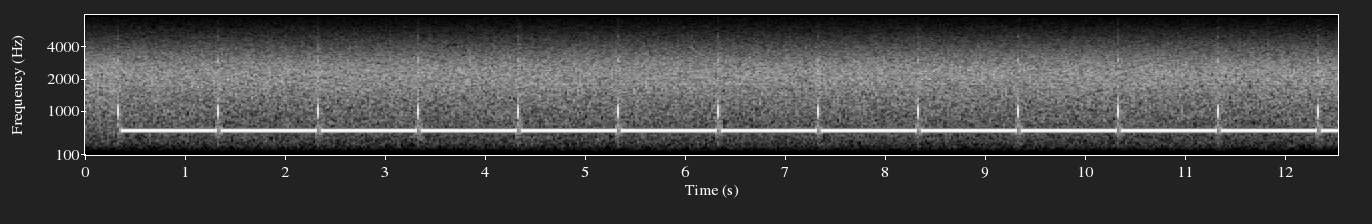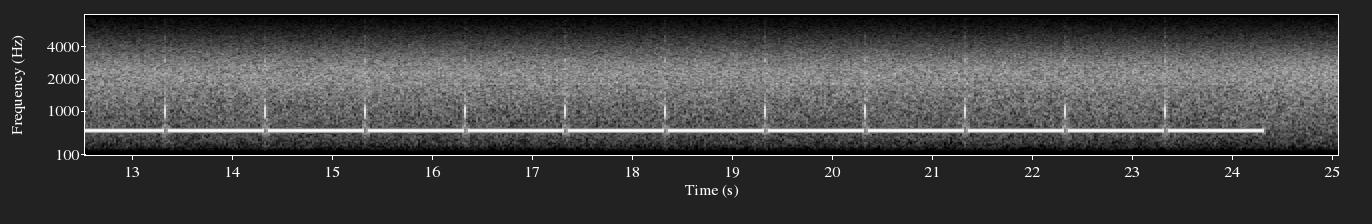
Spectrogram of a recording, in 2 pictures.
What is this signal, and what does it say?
Radio time signal (WWV, Colorado), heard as ticks, one a second, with radio static.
